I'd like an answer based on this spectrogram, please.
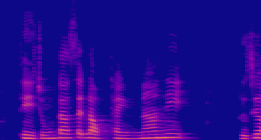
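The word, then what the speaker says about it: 何: cái gì á, thì chúng ta sẽ đọc là nan, đúng không ạ? Nan tội, không phải là nani tội, nan tội, được chưa ạ?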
